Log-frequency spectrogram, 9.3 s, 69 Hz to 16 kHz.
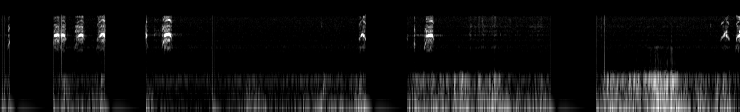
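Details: Osprey nest at Loch Arkaig on a July 2020 afternoon, chicks squabbling over a delivered trout. Short clusters of two or three shrill chirps scattered between stretches of rumbling wind noise and thumps.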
